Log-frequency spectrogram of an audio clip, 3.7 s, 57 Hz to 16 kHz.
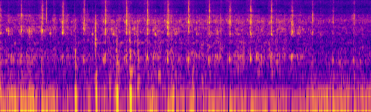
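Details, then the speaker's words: '89 Suburban V8 idling through its newly installed exhaust, just started: deep throaty rumble with slightly loping beat, stumbling a little with some gas, no rattles or leaks; much quieter than before. "she lot quieter than before huh guys just uh give a little gas she's like she's stumbling a little now but kind of what you want"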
